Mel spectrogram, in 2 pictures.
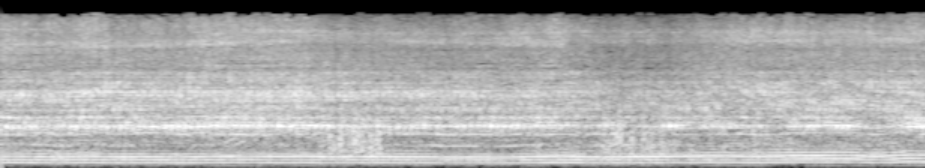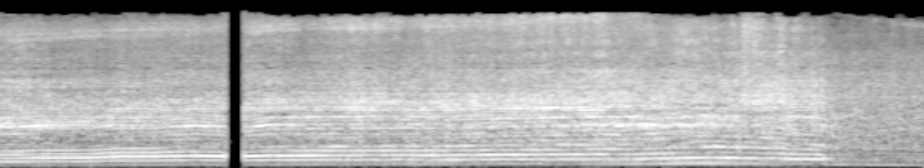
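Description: Rally-raid buggy's engine running at low revs as it drives slowly, its pitch wavering slightly. It cuts out for an instant about eight seconds in, rises a little, then drops away sharply near the end.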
